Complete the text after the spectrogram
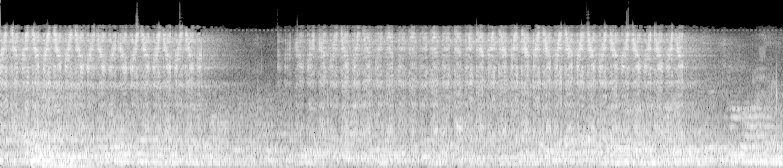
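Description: A metal funnel rasps rapidly and steadily.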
